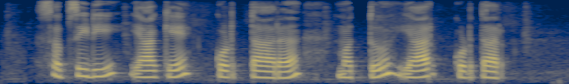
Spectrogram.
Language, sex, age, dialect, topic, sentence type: Kannada, female, 31-35, Dharwad Kannada, agriculture, question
